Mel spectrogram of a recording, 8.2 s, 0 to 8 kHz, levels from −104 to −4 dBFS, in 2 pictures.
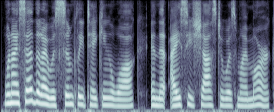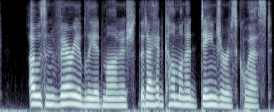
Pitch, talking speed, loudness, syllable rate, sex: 195 Hz, 210 wpm, -18 LUFS, 5.5 syllables/s, female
